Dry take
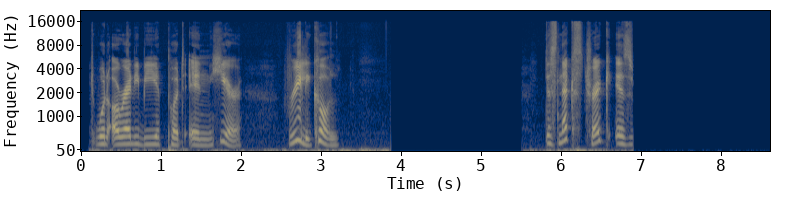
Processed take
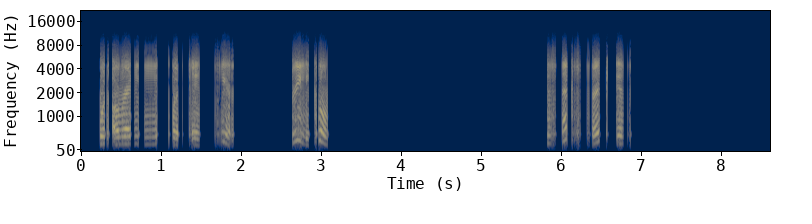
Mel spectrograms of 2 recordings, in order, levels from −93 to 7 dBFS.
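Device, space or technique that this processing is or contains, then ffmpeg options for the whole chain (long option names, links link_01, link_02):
hand-held game console: -af "acrusher=bits=3:mix=0:aa=0.000001,highpass=440,equalizer=frequency=490:width_type=q:width=4:gain=8,equalizer=frequency=1000:width_type=q:width=4:gain=5,equalizer=frequency=2600:width_type=q:width=4:gain=-9,equalizer=frequency=4400:width_type=q:width=4:gain=10,lowpass=frequency=4700:width=0.5412,lowpass=frequency=4700:width=1.3066,volume=-1.5dB"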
